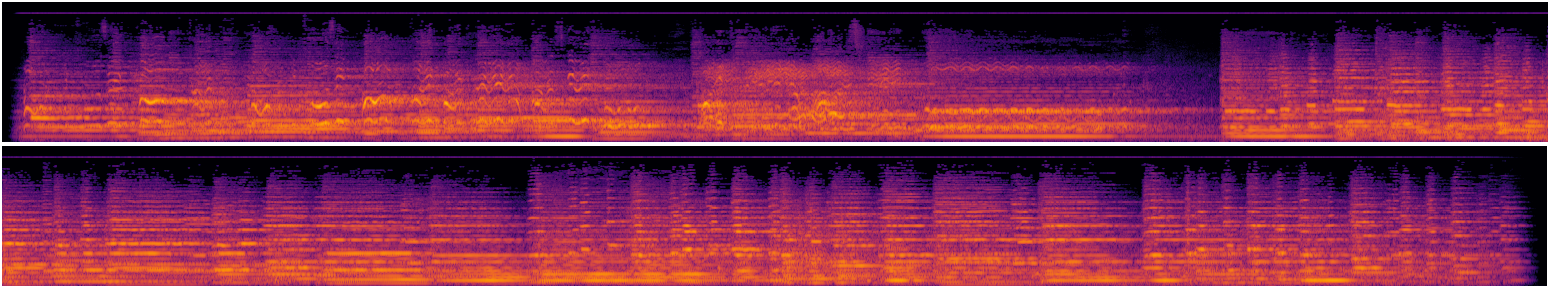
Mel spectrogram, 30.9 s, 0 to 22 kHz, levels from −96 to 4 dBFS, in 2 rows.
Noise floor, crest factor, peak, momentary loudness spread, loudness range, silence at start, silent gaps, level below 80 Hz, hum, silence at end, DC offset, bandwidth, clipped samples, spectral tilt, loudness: -46 dBFS; 16 dB; -8 dBFS; 7 LU; 4 LU; 0.2 s; none; -56 dBFS; none; 0.25 s; under 0.1%; 16 kHz; under 0.1%; -6 dB/octave; -24 LUFS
